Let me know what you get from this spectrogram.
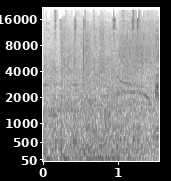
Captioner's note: fireworks booming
